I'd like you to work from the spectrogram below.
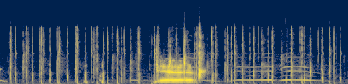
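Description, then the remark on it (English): A clapping sound bite: a quick flurry of sharp, irregular claps runs through the whole stretch, briefly joined by a loud voice speaking partway through and then a few thin sustained tones. “That was a sound bite, That was clapping, yes.”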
